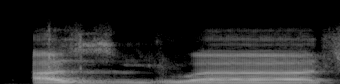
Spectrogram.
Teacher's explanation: za sukun ya, bukan kolkolah, jangan dipantulkan ya. Azwajukum wawu fathah alif mat tobi'i panjang 2 harokat.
